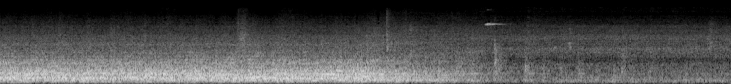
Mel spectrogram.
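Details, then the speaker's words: Potter's wheel with Lotus wheel head, air-switch controlled: loud rough rumble at speed that eases as it slows; worn wheel head bearing at the top. "well that's what I mean by noisy bearing now if you hear that noise I don't think that's a very good sign"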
